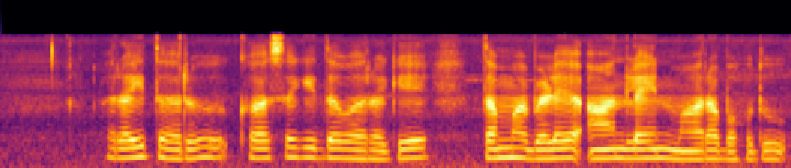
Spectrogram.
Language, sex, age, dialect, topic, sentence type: Kannada, female, 36-40, Northeastern, agriculture, question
